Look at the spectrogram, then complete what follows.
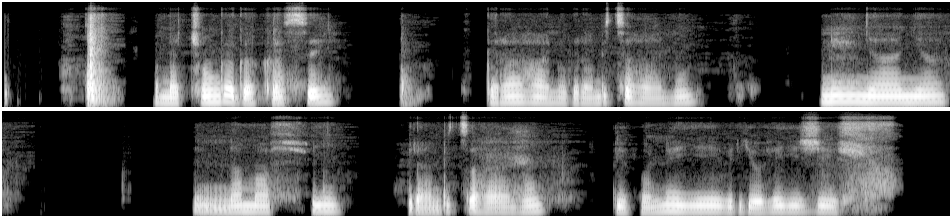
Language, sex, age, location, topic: Kinyarwanda, female, 50+, Musanze, agriculture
